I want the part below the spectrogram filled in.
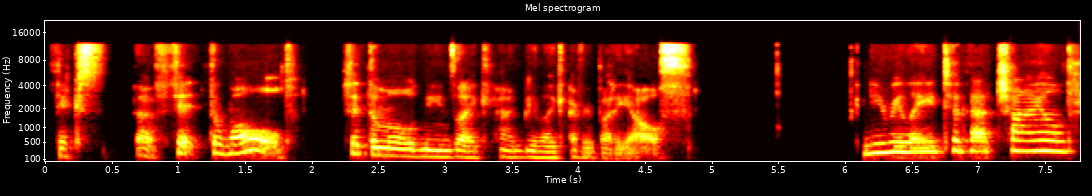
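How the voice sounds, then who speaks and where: A middle-aged woman reading a picture book aloud to children, gently and expressively, pausing to explain things directly to her young listeners. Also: lowish voice, creaky, slightly rough.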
